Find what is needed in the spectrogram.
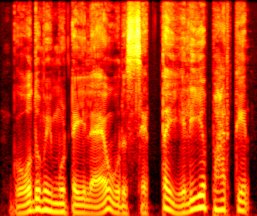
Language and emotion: Tamil, disgusted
